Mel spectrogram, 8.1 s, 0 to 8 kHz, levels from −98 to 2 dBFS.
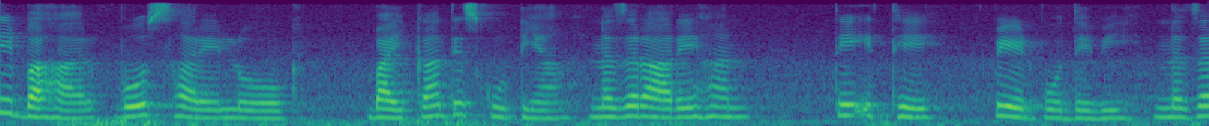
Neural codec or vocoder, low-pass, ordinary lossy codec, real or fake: none; 7.2 kHz; none; real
